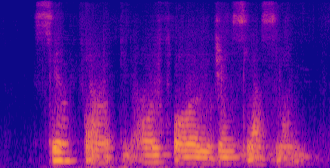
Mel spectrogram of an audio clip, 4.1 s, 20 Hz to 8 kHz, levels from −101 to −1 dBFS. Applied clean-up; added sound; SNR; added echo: neural separator model SepFormer DNS4.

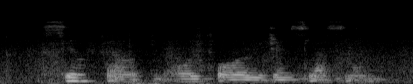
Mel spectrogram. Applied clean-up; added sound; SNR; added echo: none; Walk, footsteps; 18 dB; reverberation time 0.3 s.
